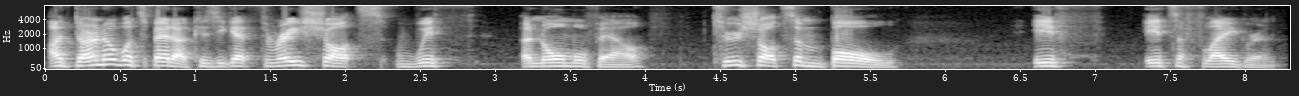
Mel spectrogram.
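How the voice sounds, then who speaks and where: A young man hosts a live basketball watchalong, his voice worn hoarse and cracking. He speaks slowly and a little high, swearing freely and bursting into yells when a play swings. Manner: excitable, swearing, shouts at big plays. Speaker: host.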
